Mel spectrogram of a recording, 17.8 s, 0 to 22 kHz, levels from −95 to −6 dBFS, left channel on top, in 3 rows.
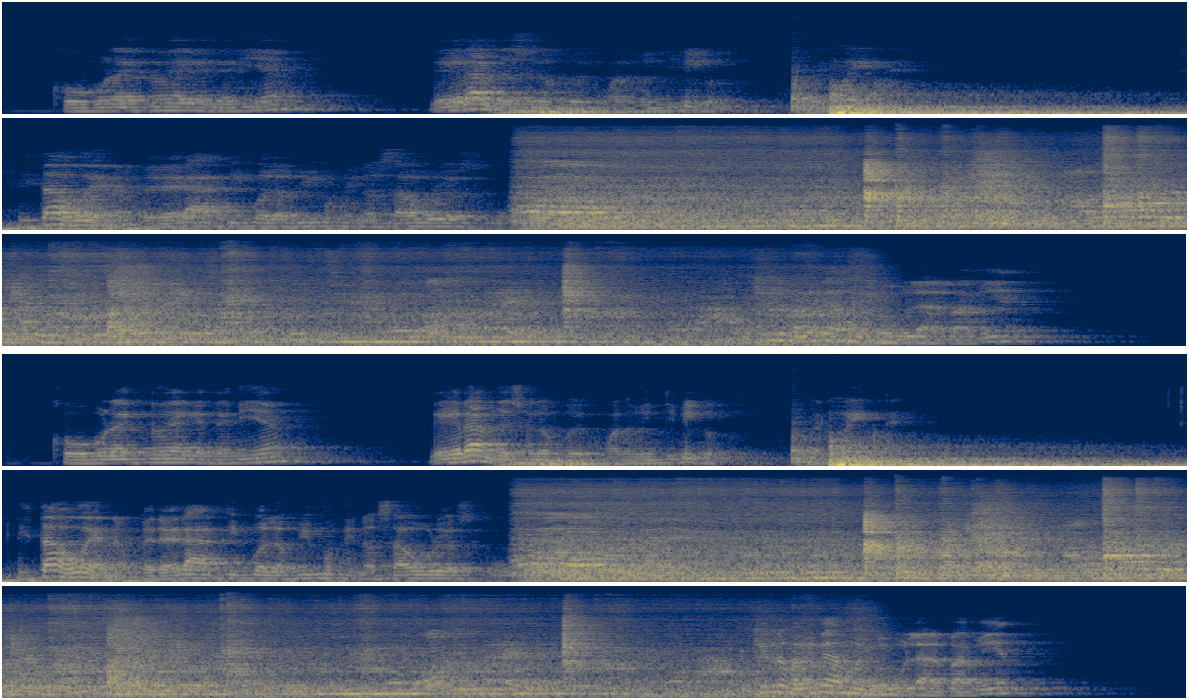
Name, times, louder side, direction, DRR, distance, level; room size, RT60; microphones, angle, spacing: voice 1, 0.3-1.4 2.1-3.6 4.0-4.5 6.0-9.8 10.5-11.1 15.5-16.9, right 3 dB, 50° right, 5 dB, 0.4 m, -41 dB
sound 1, 2.2-14.2, equal, 5° right, 0.9 m, -51 dB
sound 2, 4.1-8.4, equal, 70° right, 0.8 m, -32 dB
sound 3, 8.5-16.2, right 1 dB, 20° right, 1.4 m, -34 dB
voice 2, 11.6-13.8, left 1 dB, 25° left, -1 dB, 0.6 m, -45 dB
4.6 x 3.1 x 2.3 m, 0.80 s
head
